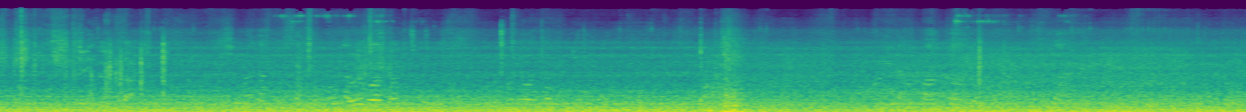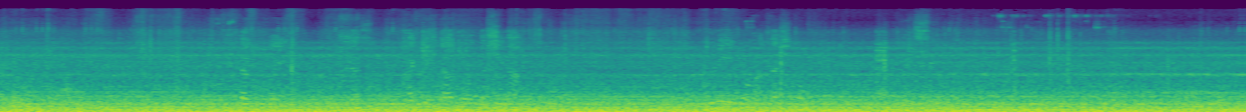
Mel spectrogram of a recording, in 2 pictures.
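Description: Steady running rumble of a Tokaido Line train, heard from inside a double-decker Green car. About seven seconds in there is a sharp thump, and a train on the adjacent track rushes past.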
